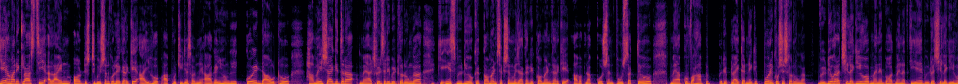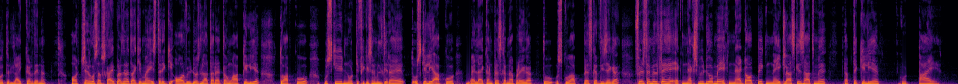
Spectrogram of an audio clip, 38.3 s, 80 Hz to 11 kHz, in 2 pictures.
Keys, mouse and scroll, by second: 29.9 click.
